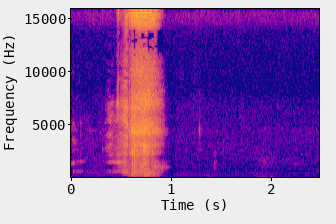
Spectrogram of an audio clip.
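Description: A single short, breathy burst from a person, about half a second long, a little under a second in.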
